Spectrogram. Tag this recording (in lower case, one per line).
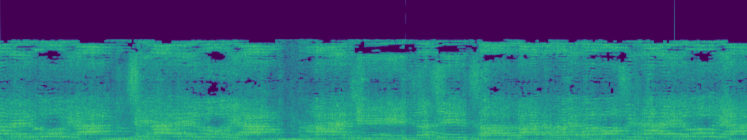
music
choir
